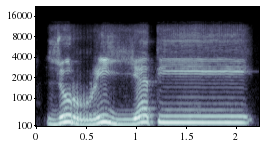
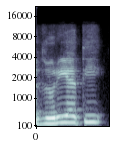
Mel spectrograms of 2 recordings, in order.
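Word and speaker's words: ذريتي: And ta has a ya of elongation because there is a sukoon on it, so it would be long. Zurriyati. If we say zurriyati, would be wrong. Zurriyati is the correct pronunciation.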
